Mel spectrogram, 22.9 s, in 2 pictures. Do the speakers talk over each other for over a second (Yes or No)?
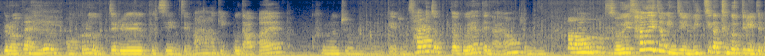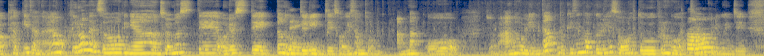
No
